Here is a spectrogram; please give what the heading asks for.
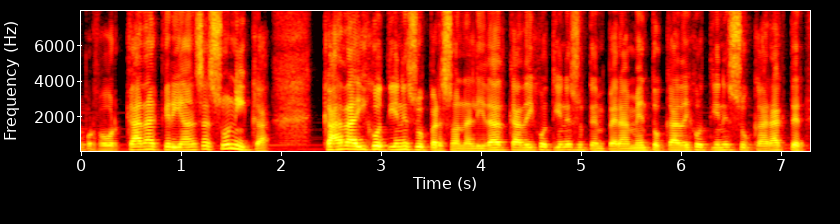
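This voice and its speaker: A man preaching a sermon, emphatic, repeating key phrases for emphasis. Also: mid-range voice. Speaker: pastor.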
